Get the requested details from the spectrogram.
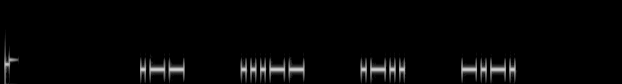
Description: Morse code, heard as a keyed tone, about 25 wpm, spaced as for 12 wpm, 700 Hz. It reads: W3LC
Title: USA Call Signs - 4x Character Spacing - 25wpm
